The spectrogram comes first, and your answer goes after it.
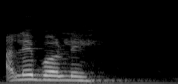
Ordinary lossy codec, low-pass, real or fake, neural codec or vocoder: Opus, 24 kbps; 10.8 kHz; real; none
